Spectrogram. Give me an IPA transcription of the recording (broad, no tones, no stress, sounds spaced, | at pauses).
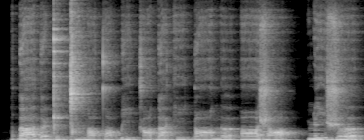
ɗ a ɗ ə ʈ i ɡ͡ǀ ə n ɑ t̪ ɑ ɓ i k ɑ ɗ a k i ɠ ɑ n ə | ɑ ʒ ɑ | ɳ i ʒ ə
